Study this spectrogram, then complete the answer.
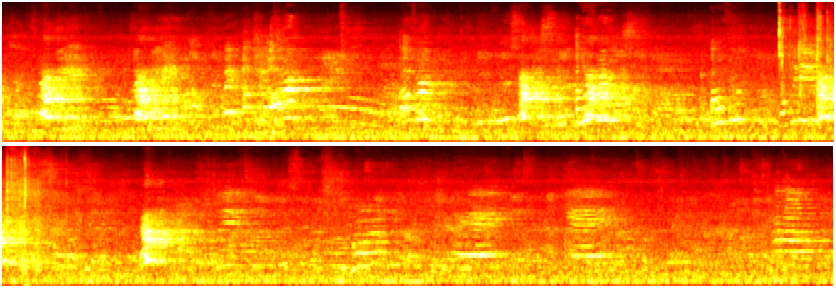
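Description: A woman calls out commands to a dog.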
